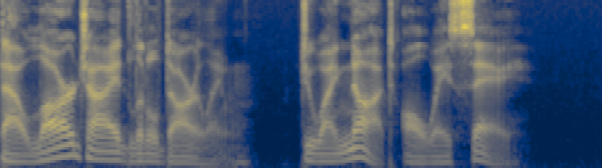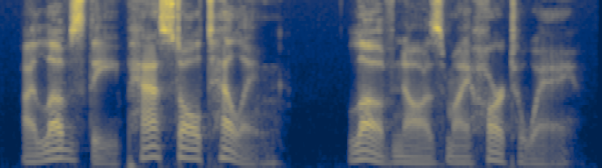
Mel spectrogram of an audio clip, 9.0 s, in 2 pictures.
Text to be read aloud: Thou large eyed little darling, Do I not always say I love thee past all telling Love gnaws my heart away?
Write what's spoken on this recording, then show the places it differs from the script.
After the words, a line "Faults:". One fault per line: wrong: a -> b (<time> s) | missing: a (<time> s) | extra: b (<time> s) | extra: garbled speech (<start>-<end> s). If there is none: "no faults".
Thou large eyed little darling, Do I not always say I loves thee past all telling Love gnaws my heart away?
Faults:
wrong: love -> loves (4.8 s)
